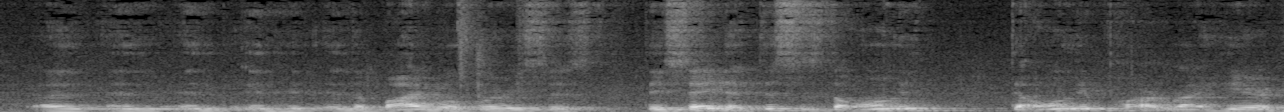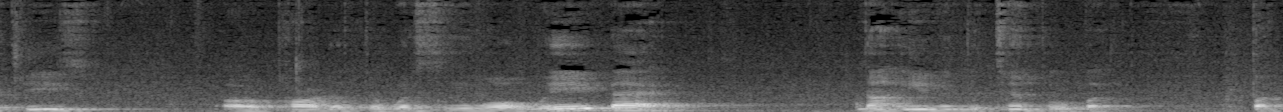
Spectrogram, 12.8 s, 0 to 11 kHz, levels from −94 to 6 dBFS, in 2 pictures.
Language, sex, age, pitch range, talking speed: English, male, 60-79, 120-160 Hz, 180 wpm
